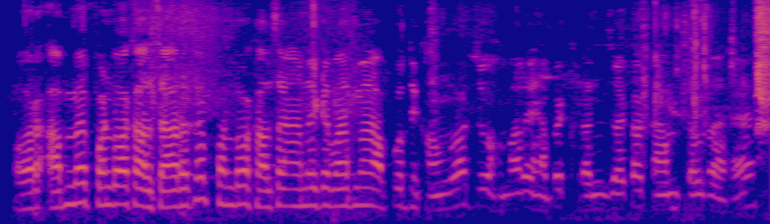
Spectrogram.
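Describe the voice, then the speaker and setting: Hardly pausing at all, a man with a high voice talks at a moderate pace with ordinary pitch variation, the sound dry and close with no echo. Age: 40s. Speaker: village vlogger. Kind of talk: walking vlog with interviews.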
